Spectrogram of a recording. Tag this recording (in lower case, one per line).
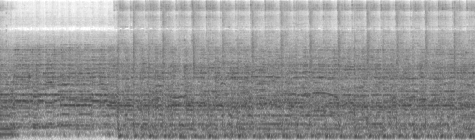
music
